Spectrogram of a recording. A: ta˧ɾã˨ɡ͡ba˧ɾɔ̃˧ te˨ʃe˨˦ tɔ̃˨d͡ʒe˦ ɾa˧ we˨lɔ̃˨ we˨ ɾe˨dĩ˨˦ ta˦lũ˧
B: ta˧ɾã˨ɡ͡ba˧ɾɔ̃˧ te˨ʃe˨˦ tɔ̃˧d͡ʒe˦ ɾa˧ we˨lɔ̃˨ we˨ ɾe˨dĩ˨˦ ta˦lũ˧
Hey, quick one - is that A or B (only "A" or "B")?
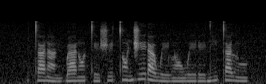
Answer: B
